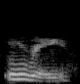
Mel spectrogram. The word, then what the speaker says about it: Uri: And shortly before she did that, she started calling me Uri, which is the middle part of Lori. I spell Lori, my birth name, L-A-U-R-I-E.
